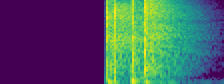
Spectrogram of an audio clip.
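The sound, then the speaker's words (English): A sharp hand clap, heard as a quick cluster of two or three crisp slaps that ring briefly and fade within half a second, alone after silence with no talking. “That did sound good. Good clap. Good clap.”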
